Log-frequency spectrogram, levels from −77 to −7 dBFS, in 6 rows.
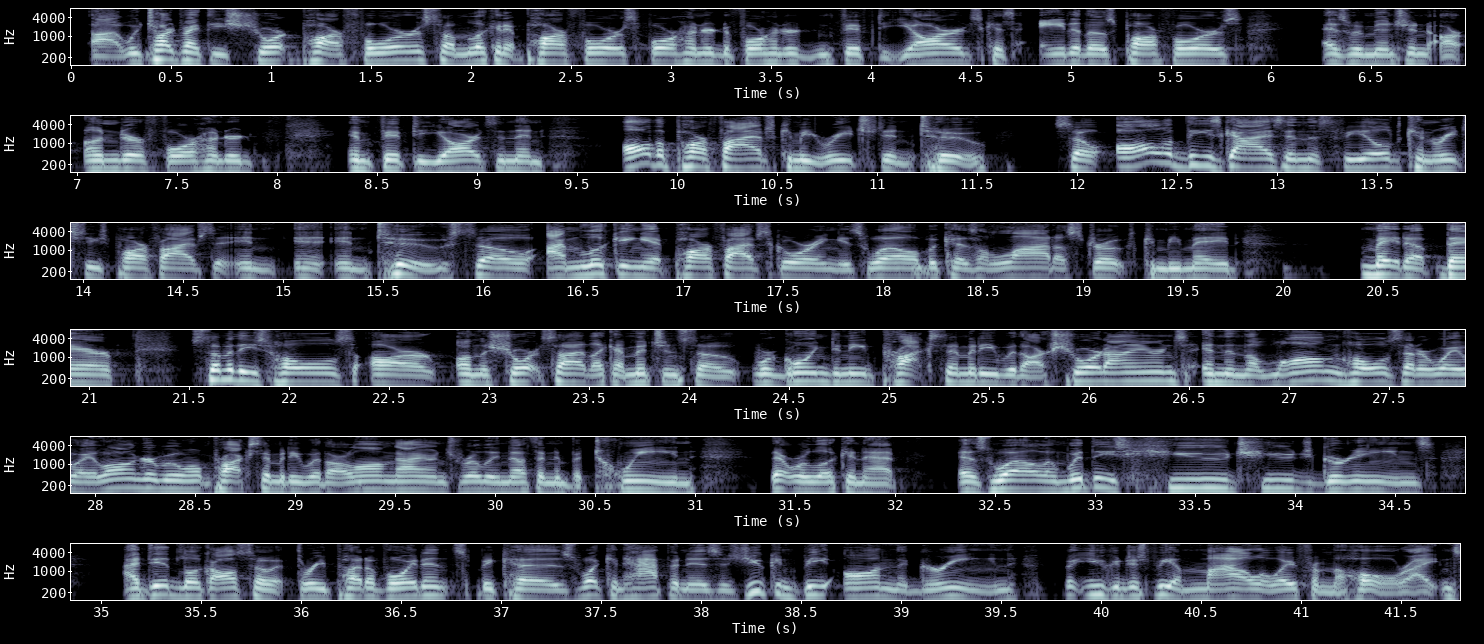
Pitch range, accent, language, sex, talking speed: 130-150 Hz, American, English, male, 240 wpm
